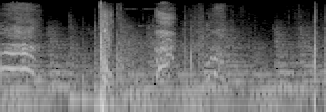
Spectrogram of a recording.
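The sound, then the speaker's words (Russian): A pistol fired through a silencer: one sharp, muffled pop stands out against a sustained, tonal background with faint vocal sounds around it. “Роберт достает из букета пистолет с глушителем. Стреляет в Германа.”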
